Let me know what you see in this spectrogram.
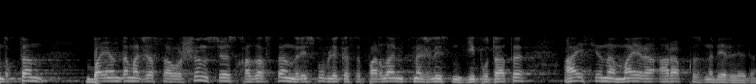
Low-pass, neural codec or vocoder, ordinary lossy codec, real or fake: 3.6 kHz; none; AAC, 24 kbps; real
